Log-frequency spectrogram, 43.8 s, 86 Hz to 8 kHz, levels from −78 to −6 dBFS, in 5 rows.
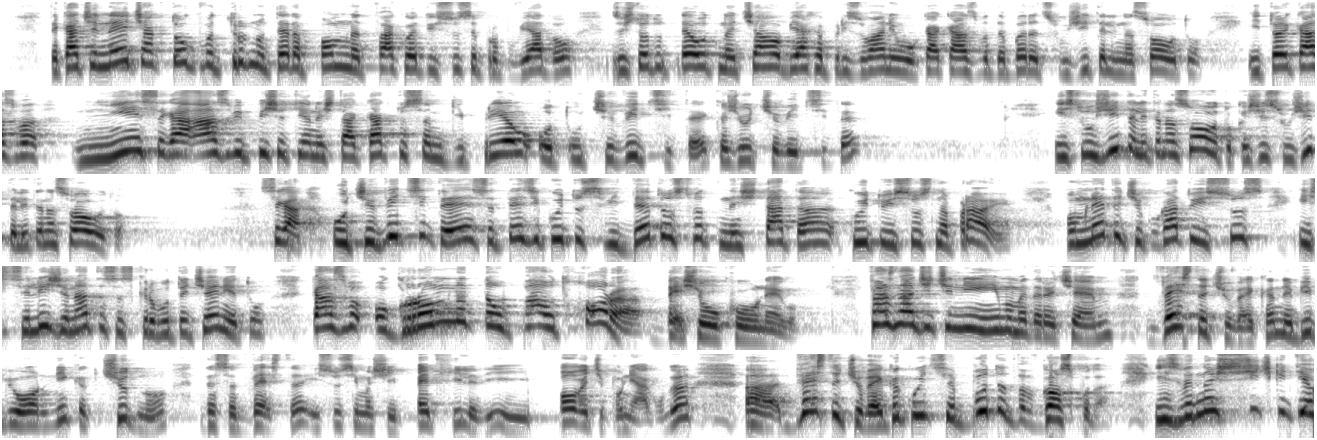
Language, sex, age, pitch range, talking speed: Bulgarian, male, 30-49, 210-305 Hz, 160 wpm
